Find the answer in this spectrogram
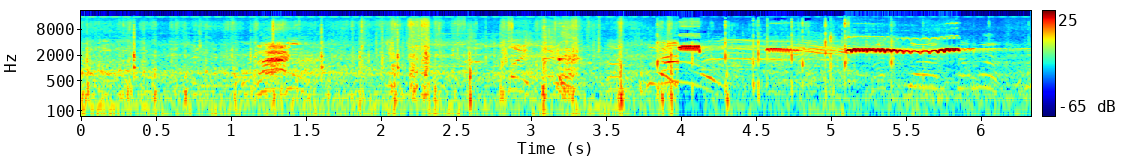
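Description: Shouting voices from players and the sideline, then a referee's whistle blown once, a piercing warbling blast of about a second, shortly before the end.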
